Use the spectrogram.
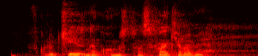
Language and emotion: Russian, neutral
